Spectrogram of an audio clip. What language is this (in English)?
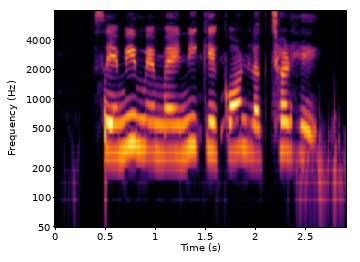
Chhattisgarhi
